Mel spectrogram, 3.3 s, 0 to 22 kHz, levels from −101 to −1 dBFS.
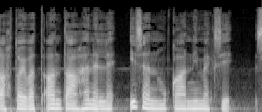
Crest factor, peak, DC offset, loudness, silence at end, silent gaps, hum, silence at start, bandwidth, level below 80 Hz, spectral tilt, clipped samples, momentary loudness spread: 14 dB; -2 dBFS; under 0.1%; -16 LUFS; 0 s; none; none; 0 s; 14.5 kHz; -46 dBFS; -7 dB/octave; under 0.1%; 6 LU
